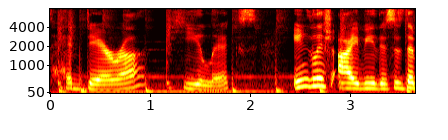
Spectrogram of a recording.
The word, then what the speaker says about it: Hedera helix: This is a Hydra helix. This one is, the correct way to say it is Hedera helix.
